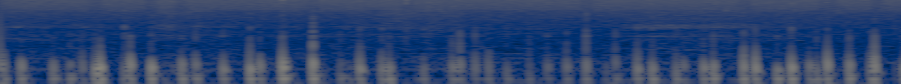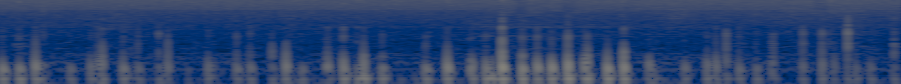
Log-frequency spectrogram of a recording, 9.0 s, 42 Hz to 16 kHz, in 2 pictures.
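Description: A round solid cork disc, held with both hands over the microphone, is tapped with long nails. A rapid, uneven stream of dull, muffled taps is heard, deep and thumpy around 140 Hz with almost no bright content. Each tap stops instantly with no ring.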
